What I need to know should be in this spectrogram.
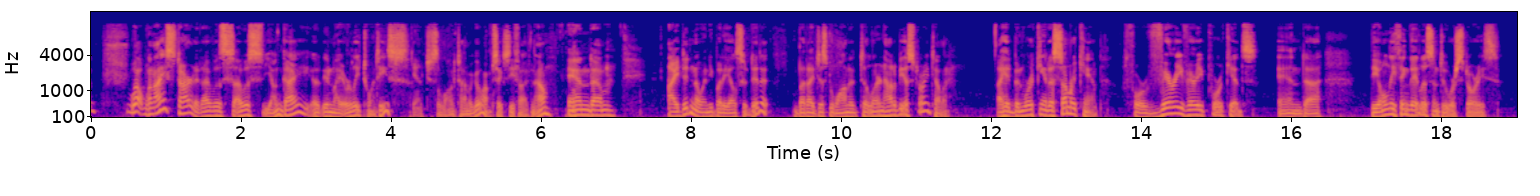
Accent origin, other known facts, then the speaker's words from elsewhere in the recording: United States; now in Canada; I'm a very crossroads person. My mother's Romanian. Her mother's Turkish. My father's Polish. I'm American.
